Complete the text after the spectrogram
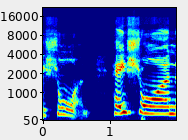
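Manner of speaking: slow Philly accent with drawn-out name. Showing how people in Philly say Sean and Sherry, Philly accent. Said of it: "That's how the Philly Philly accent says Sherry".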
